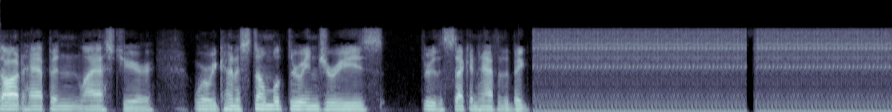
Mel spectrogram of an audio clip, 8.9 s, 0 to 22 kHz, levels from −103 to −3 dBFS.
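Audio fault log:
Throughout: AMR wideband (HD Voice) codec. The speech is coded by a pulse-driven model of the vocal tract up to 6.4 kHz. Shaped noise stands in for the band from 6.4 to 7 kHz. The damage is plain. The voice sounds rough and raspy, not clean. That roughness points to one of the lowest AMR-WB rates, which fits about 8.85 kbit/s. At such a rate, too few bits remain to model each pulse and formant well.
5.36 s to the end: system hang loop. The audio locks onto a single 40 ms slice and repeats it without a break, some 90 times. The repeat rate is 25 Hz. At that rate the sound becomes a rapid mechanical stutter, close to a coarse buzz. The machine or its driver froze. The sound hardware went on cycling through the same small buffer, so the slice plays again and again until the clip ends.
7.45 to 7.56 s: lost AMR speech frames. About 80 ms fails, which fits four 20 ms frames. 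This happens inside the looped stretch. For that span the decoder reuses the last good pitch and vocal tract settings and lowers the gain step by step. The sound smears and drops away quickly, as wideband concealment does. It returns weak and rough for a moment, and then the loop resumes.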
